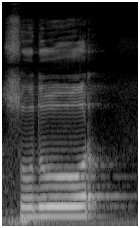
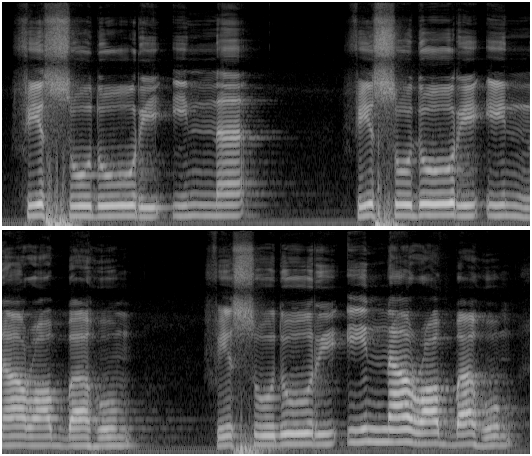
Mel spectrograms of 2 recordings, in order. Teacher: Maka hukmul waqf penting sekali karena jika diwasalkan ra ini jadi muraqqaqah. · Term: ra muraqqaqah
